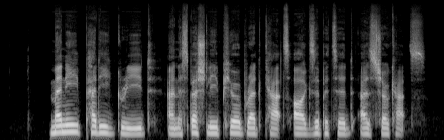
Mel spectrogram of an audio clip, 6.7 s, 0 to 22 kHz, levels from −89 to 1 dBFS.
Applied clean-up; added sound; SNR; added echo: none; none; none; none.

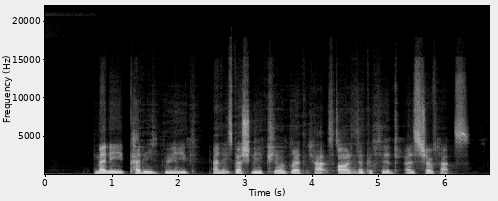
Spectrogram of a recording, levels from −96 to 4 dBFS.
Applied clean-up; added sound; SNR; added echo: neural mask model DeepFilterNet 3.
